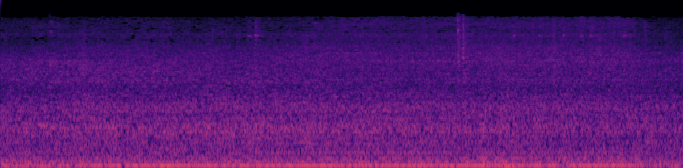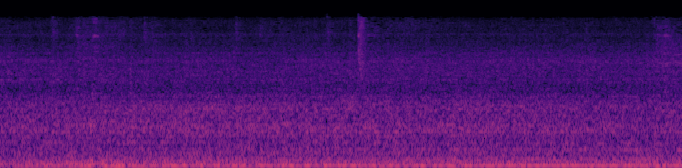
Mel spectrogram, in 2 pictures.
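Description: Steady low drone of engine and tyre noise heard inside the cabin of a moving road vehicle.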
